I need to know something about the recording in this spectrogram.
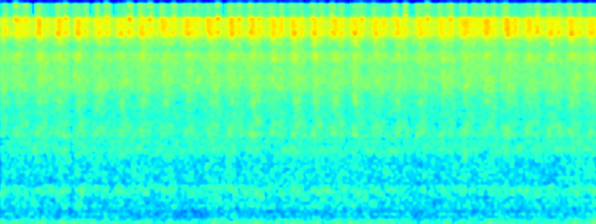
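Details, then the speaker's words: Truck with a rough, lumpy idle and an uneven low thump, checked with an inductive timing light. One side cylinder had a slower, laggy response and is the suspected culprit. Misfire at idle. "I'm not gonna physically pull the wires off but I am going to put my inductive timing light to it and see which ones are misfiring"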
